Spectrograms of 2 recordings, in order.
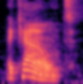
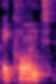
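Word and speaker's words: account: اکاونت، اکاونت یعنی حساب، حساب بانکی. اکاونت، اکاونت. دوستان در مورد تلفظش دقت بفرمایید، نگفتم اکونت یا اکانت. اکاونت، او او، صداش این شکلیه.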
